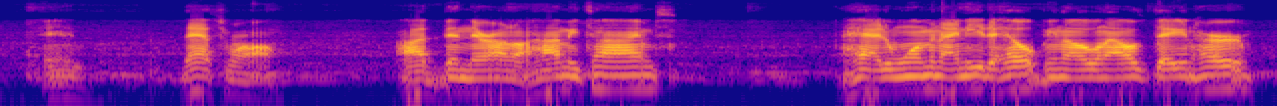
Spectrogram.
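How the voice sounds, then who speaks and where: A man speaks with long, frequent pauses. Noticeable background noise can be heard. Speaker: vlogger. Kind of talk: personal monologue. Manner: repetitive.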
